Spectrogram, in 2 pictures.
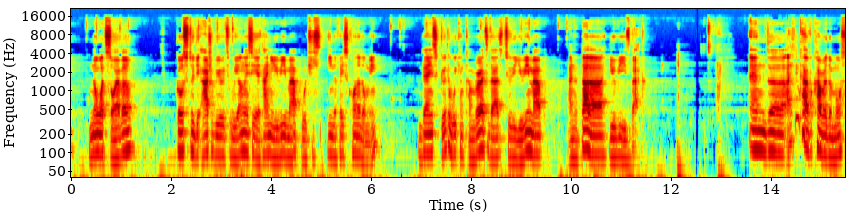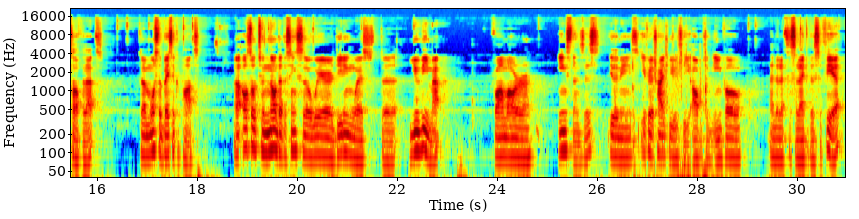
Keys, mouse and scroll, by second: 1.1 click, 2.6-6.3 drag, 6.5-9.6 drag, 12.6 ctrl+alt+shift+q, 16.6 click, 17.2 click, 17.8 click, 19.6-22.8 drag, 22.8-25.0 middle drag, 25.0-27.0 drag, 27.0 ctrl+a, 30.0 click.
